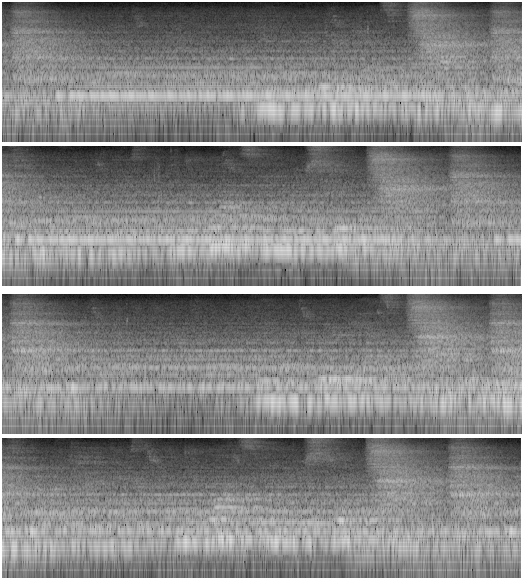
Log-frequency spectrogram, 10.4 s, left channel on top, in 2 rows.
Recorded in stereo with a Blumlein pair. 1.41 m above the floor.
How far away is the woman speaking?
About 2.5 m.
